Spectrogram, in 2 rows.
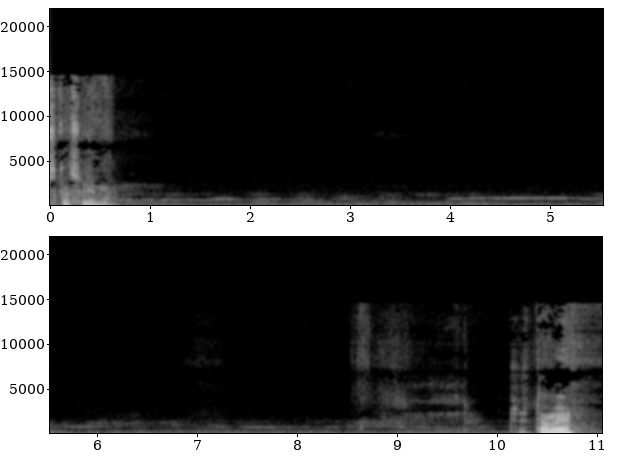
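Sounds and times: faint steady tone: 0.0s - 11.0s.

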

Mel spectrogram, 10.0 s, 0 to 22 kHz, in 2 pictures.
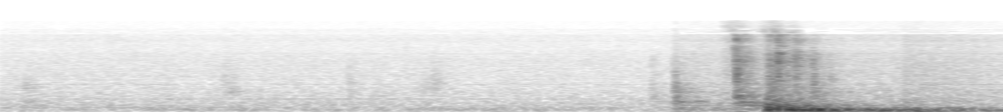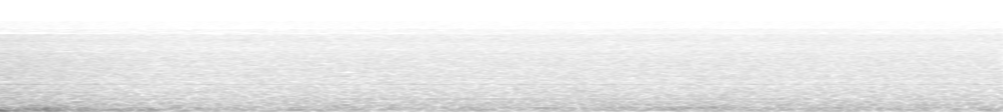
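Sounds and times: heavy thud with low rumble: 3.8s - 5.7s.

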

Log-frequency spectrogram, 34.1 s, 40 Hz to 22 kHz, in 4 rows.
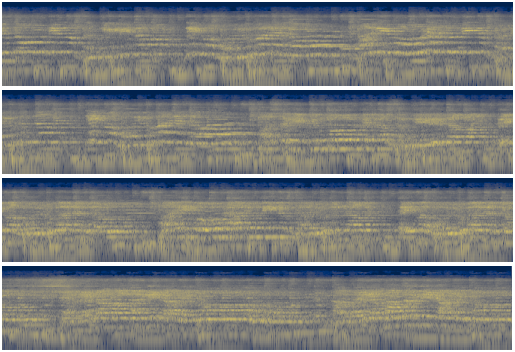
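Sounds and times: electronic keyboard accompaniment: 0.0s - 34.0s
mixed choir singing: 0.0s - 34.0s.

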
